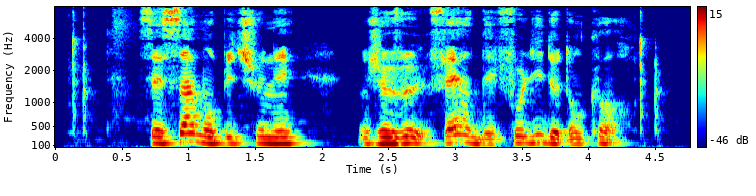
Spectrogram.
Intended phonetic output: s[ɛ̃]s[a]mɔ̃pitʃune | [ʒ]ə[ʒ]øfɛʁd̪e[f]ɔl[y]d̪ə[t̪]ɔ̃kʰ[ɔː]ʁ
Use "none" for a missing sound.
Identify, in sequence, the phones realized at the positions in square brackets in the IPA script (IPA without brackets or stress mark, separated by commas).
ɛ, a, ʒ, v, f, i, t̪, ɔː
